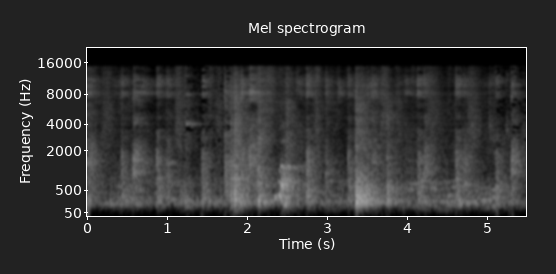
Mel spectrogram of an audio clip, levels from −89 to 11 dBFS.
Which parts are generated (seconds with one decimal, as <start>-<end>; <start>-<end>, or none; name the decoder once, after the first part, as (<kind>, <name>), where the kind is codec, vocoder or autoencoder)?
0.0-1.2 (autoencoder, DAC-VAE); 1.8-5.1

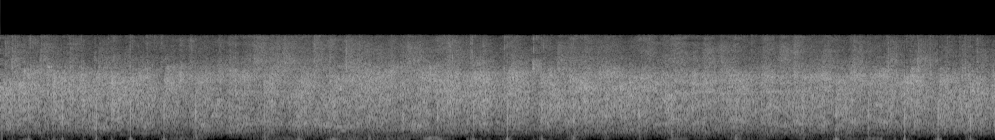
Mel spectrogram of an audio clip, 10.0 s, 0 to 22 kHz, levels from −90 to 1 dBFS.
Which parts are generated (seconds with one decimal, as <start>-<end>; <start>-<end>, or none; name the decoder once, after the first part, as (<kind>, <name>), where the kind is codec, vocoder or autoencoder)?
1.7-4.5 (autoencoder, DAC-VAE); 5.5-8.8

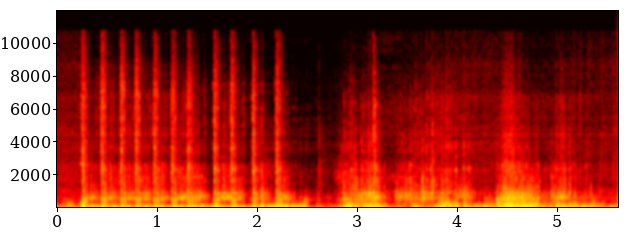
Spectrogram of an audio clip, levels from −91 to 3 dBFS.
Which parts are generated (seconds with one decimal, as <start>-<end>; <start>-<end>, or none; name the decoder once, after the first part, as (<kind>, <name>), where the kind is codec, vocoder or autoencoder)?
0.0-1.4 (autoencoder, DAC-VAE); 3.7-5.6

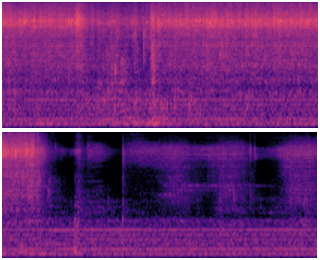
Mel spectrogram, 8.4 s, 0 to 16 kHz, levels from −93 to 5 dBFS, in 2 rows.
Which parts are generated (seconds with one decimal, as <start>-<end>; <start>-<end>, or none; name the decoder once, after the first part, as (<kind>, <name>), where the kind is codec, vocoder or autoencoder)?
0.0-1.6 (autoencoder, DAC-VAE); 2.2-2.8; 6.3-8.4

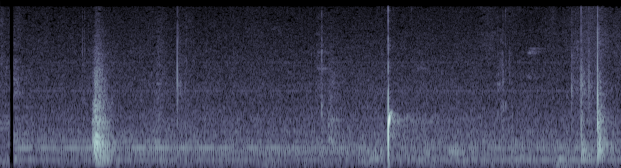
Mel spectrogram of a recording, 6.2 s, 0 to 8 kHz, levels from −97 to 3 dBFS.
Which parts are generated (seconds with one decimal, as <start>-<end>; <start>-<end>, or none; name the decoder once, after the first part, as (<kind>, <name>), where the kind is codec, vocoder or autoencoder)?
none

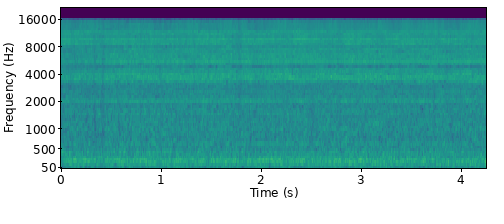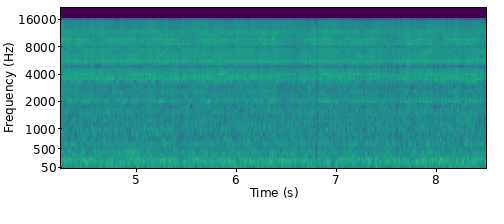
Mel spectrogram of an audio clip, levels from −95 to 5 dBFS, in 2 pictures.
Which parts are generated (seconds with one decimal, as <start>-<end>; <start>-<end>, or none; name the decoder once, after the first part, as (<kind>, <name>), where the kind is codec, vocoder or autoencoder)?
2.0-7.1 (autoencoder, DAC-VAE)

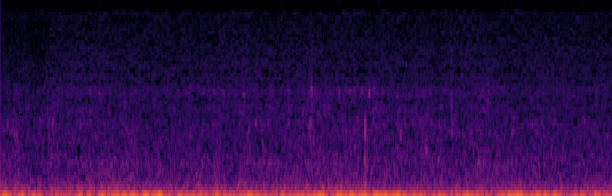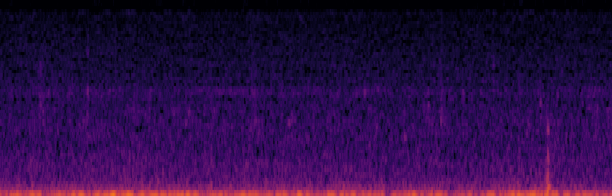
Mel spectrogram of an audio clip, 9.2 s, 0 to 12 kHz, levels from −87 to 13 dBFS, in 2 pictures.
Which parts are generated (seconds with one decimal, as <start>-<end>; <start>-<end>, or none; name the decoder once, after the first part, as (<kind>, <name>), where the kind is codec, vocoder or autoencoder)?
0.0-7.2 (autoencoder, DAC-VAE)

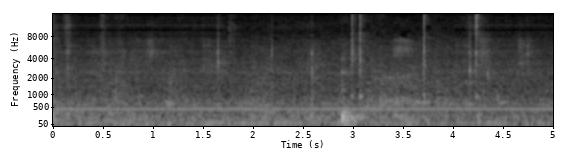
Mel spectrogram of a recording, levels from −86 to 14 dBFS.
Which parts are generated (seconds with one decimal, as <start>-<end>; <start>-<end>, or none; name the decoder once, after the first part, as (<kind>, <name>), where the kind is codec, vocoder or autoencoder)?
0.0-1.7 (autoencoder, DAC-VAE); 4.0-5.0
